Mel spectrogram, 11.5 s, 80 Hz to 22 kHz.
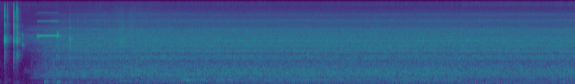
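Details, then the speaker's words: New server after swapping in six Noctua NF-A12x25 120 mm PWM fans for the loud stock fans: a short startup clatter, then an even airy rush at about 52 dB. The faint high whine is suspected to come from the power supply fans. "fifty-two and I suspect that that 52 decibels actually comes from the power supply fans more than the Noctua fans"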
